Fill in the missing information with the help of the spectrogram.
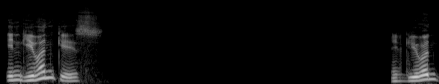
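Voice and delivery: very slow, each phrase said twice for writing down; slow dictation. Acted. Teacher dictating the case answer to students, slow and repeated. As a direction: dictate it phrase by phrase so the class keeps up.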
